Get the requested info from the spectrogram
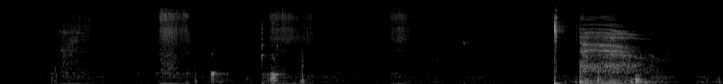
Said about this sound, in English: Nothing like a good on mic water break.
